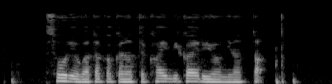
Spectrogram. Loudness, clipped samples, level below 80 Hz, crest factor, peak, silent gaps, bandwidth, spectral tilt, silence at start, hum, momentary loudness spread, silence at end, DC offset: -25 LUFS; under 0.1%; -52 dBFS; 16 dB; -10 dBFS; none; 11.5 kHz; -7.5 dB/octave; 0.1 s; none; 17 LU; 0.35 s; under 0.1%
